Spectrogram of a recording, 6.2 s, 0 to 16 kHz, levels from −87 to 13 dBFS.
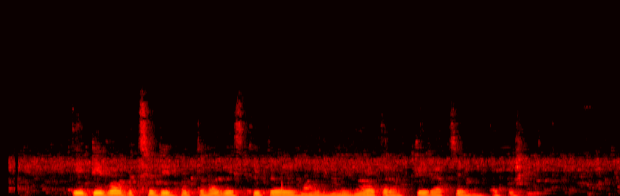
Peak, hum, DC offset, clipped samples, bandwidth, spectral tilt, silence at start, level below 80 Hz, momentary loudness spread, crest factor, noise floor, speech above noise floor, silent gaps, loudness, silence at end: -16 dBFS; none; under 0.1%; under 0.1%; 8 kHz; -8 dB/octave; 0.7 s; -62 dBFS; 16 LU; 18 dB; -60 dBFS; 27 dB; none; -33 LUFS; 0.8 s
